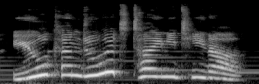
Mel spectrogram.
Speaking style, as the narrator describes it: cried Madame Fairy

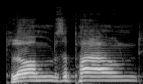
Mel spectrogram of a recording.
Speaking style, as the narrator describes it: he shouts

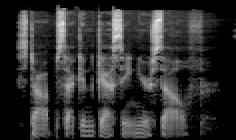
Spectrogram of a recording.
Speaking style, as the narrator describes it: Cass grumbles

